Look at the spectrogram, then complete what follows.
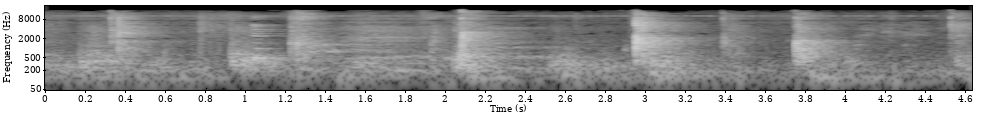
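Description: Children clapping hands in a steady beat, about one clap a second, in a large hall.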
